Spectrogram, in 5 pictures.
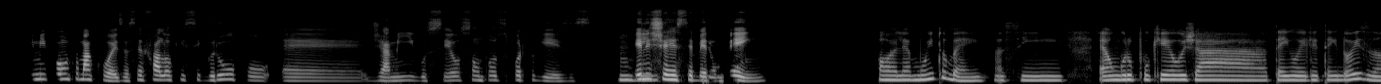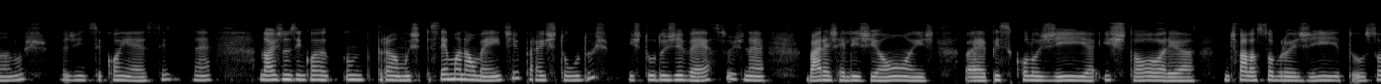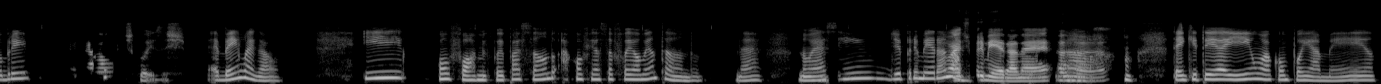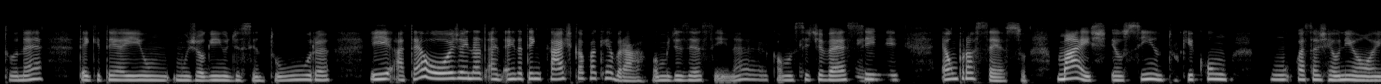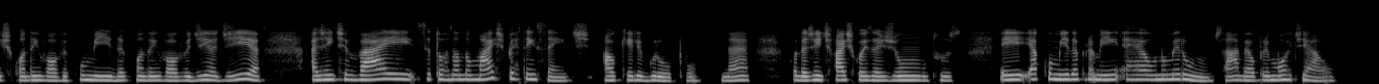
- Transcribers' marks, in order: tapping; unintelligible speech; chuckle
- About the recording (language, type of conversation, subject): Portuguese, podcast, Como a comida influencia a sensação de pertencimento?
